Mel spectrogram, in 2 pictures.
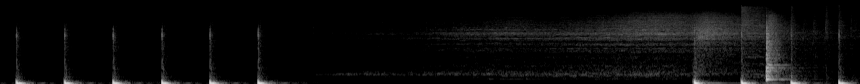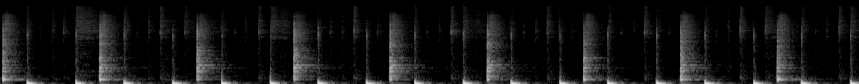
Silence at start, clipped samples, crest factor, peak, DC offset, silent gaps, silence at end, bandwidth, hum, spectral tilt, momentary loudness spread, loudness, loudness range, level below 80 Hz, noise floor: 0.15 s; under 0.1%; 20 dB; -4 dBFS; under 0.1%; none; 0 s; 12.5 kHz; none; -5.5 dB/octave; 20 LU; -27 LUFS; 7 LU; -24 dBFS; -68 dBFS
